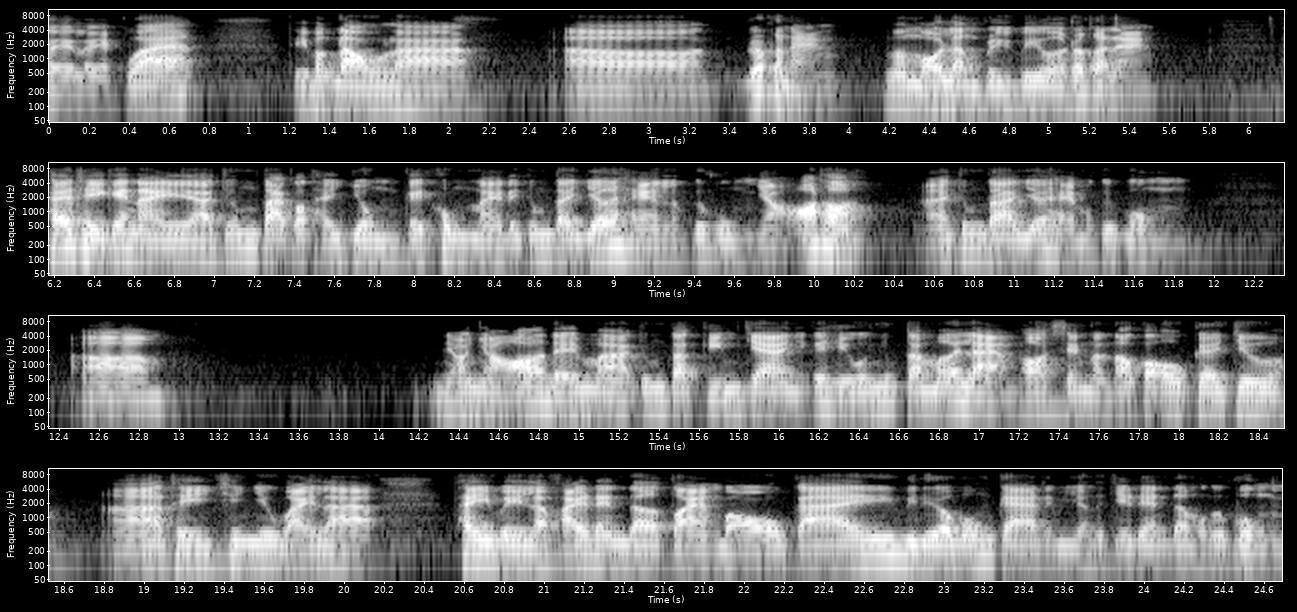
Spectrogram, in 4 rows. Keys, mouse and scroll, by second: 4.8 click, 5.9 click, 8.3 click, 10.0 click.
